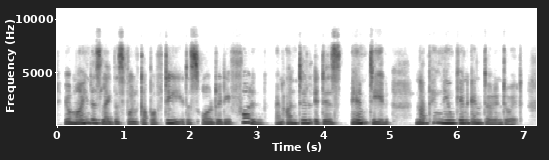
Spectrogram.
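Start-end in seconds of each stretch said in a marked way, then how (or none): none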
